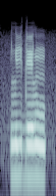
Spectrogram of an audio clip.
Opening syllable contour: high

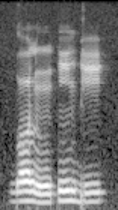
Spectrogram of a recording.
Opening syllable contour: high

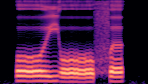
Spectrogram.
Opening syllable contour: high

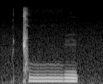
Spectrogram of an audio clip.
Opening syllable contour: high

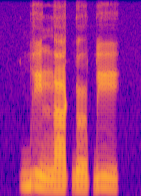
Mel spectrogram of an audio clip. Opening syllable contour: falling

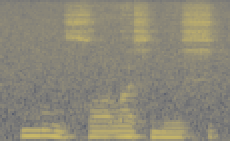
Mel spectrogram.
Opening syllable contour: falling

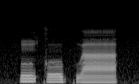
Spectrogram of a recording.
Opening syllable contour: high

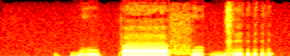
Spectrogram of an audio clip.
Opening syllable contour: high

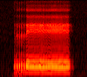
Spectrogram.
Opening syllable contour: high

